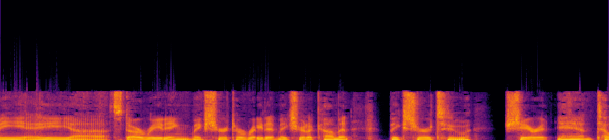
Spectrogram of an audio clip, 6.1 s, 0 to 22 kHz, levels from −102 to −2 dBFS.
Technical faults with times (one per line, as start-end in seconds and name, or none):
0.00-6.09 low-delay AAC compression
2.54-2.58 AAC frame loss with muting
